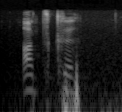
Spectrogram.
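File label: "scarf", Turkish; PictureDictionary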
